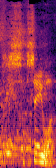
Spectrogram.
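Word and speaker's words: seva: in need in the spirit of siwa am I pronouncing that right sewa thank you thank you for fixing me and whereas through these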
